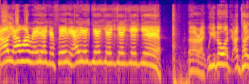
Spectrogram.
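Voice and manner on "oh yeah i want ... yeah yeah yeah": high, fast whiny mockery of fans; moron listeners. Host mocking listeners who want radio graffiti, moronic voice. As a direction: imitate eager idiots in a sustained high drone. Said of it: "all these fucking morons who want radio graffiti".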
